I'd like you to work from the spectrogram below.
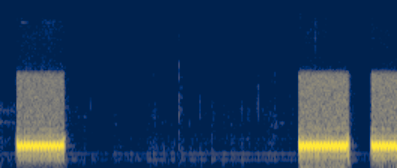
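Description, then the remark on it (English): A telephone ringback tone heard from the caller's end: a steady electronic burr sounding once, then a pause of about two seconds before a quick double ring. Clear and fairly loud, no voices. “All right, it's ringing.”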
